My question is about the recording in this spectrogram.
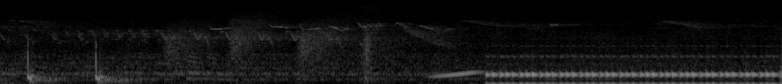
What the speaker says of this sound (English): Most of the bites I'm getting are from the mosquitoes.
